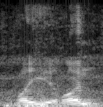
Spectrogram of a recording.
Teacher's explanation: أَرْسَلَ عَلَيْهِمْ یہاں جو ہے نا یائلین ہے۔ طَيْرًا طا کو موٹا پڑھنا ہے، اور یہاں یائلین ہے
